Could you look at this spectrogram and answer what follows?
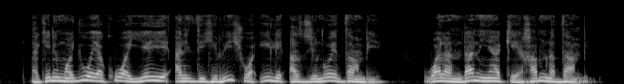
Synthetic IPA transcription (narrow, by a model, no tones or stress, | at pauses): lak̬inimwaʄuajakuwajɛjɛʔaliðiɦiɾiʃwaʔiliʔazindɔɛðambi | walandanijakɛham̩naðambi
